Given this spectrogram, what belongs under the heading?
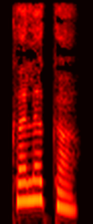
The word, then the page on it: ಕಲಕ: kalaka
